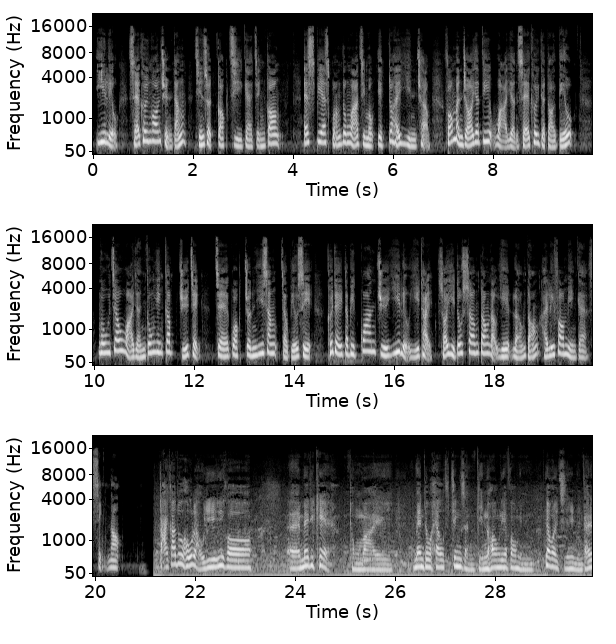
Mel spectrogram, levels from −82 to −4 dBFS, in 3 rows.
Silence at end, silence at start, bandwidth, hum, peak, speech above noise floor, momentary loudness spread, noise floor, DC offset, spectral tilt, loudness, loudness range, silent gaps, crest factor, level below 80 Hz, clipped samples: 0 s; 0.1 s; 16.5 kHz; none; -4 dBFS; 34 dB; 7 LU; -52 dBFS; under 0.1%; -5.5 dB/octave; -19 LUFS; 2 LU; none; 16 dB; -52 dBFS; under 0.1%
